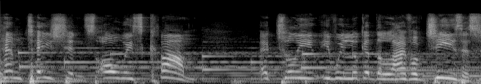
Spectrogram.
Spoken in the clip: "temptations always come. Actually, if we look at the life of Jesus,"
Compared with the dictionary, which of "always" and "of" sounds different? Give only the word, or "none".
none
